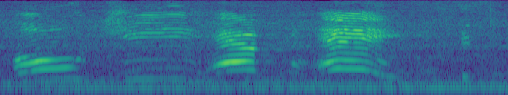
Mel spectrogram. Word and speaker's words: OGMA: On page 13, what is an OGMA? O-G-M-A. It's pronounced OGMA.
